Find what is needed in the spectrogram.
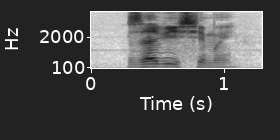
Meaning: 1. dependent 2. subordinate 3. addicted (being dependent on something)
- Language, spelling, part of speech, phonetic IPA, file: Russian, зависимый, adjective, [zɐˈvʲisʲɪmɨj], Ru-зависимый.ogg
